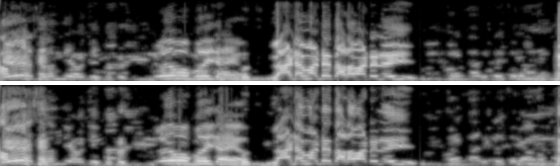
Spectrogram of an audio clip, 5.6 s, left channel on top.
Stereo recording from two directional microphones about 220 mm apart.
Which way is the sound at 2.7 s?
20° right (ahead or behind).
